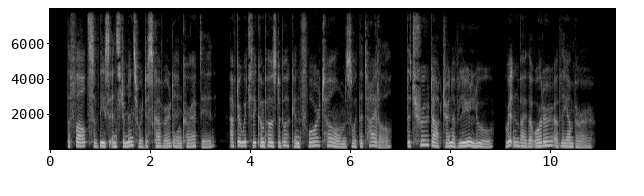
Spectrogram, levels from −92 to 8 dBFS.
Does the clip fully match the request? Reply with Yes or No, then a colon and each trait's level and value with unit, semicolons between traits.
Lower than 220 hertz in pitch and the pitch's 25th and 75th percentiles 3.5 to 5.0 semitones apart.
No: high, 190 Hz; average, 3.1 semitones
